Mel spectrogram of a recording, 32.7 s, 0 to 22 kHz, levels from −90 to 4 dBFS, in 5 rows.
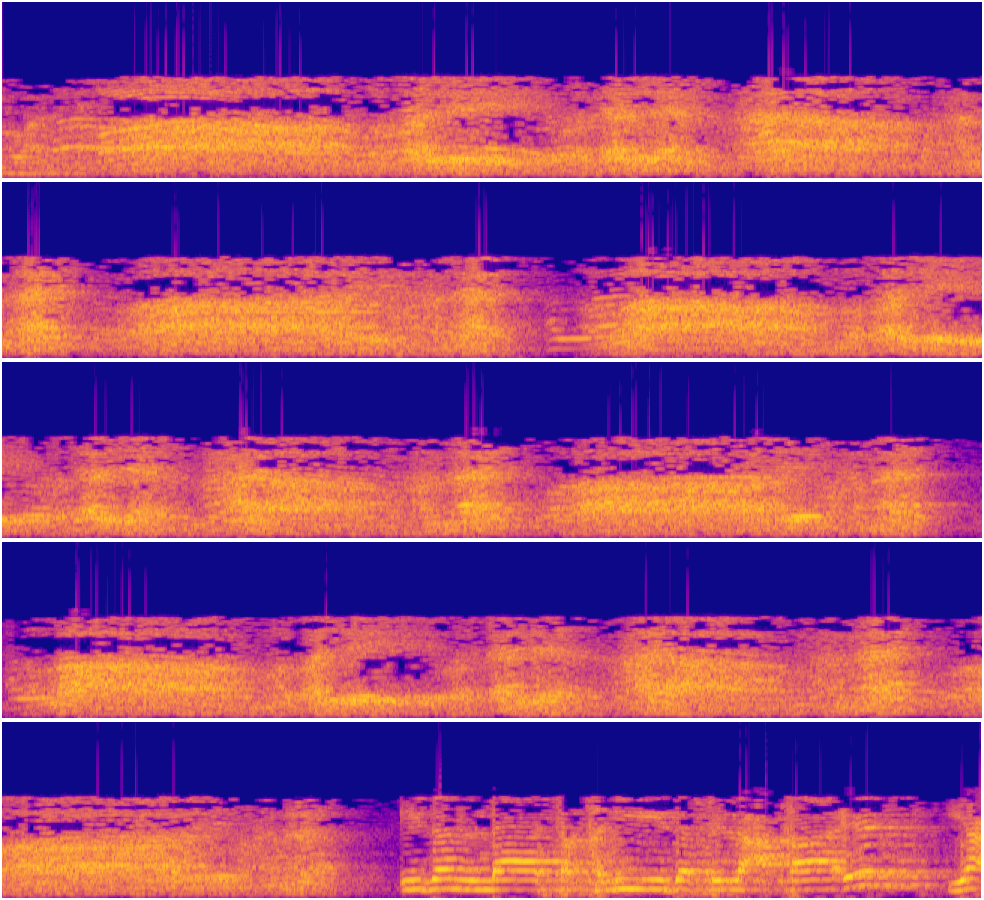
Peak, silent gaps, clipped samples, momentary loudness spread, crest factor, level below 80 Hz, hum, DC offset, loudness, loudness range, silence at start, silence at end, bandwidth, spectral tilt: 0 dBFS; none; under 0.1%; 9 LU; 12 dB; -50 dBFS; none; under 0.1%; -11 LUFS; 2 LU; 0 s; 0 s; 4.9 kHz; -7.5 dB/octave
